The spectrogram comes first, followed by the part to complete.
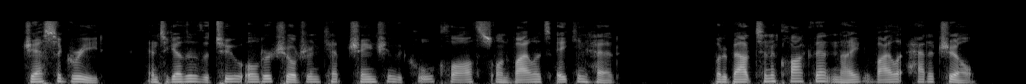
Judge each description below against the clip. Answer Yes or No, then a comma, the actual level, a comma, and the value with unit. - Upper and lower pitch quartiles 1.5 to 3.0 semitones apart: Yes, narrow, 2.6 semitones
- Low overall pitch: Yes, low, 120 Hz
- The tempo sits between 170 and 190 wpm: No, average, 160 wpm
